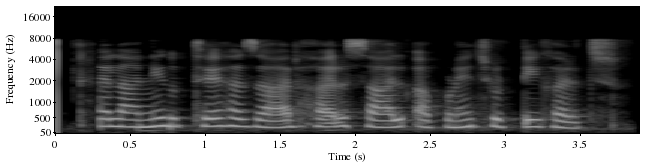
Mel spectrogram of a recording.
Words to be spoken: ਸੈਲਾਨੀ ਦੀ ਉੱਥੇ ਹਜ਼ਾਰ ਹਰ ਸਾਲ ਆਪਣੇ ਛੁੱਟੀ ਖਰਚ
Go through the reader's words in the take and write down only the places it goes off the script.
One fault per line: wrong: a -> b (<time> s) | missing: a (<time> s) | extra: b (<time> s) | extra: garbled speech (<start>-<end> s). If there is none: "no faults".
missing: ਦੀ (0.8 s)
